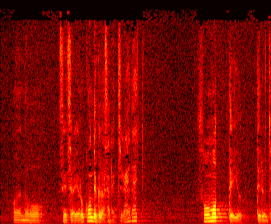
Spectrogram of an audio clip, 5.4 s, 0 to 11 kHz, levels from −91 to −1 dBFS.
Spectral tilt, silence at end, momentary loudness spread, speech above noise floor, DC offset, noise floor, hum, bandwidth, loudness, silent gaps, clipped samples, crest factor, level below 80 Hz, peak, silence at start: -5 dB/octave; 0 s; 18 LU; 29 dB; under 0.1%; -60 dBFS; none; 11 kHz; -32 LUFS; none; under 0.1%; 24 dB; -66 dBFS; -8 dBFS; 0.25 s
